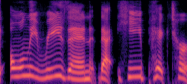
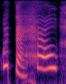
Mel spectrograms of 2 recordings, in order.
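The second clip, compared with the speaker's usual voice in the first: retold angry scream. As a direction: imitate the wife shrieking back at him. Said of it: "she starts screaming back at him".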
